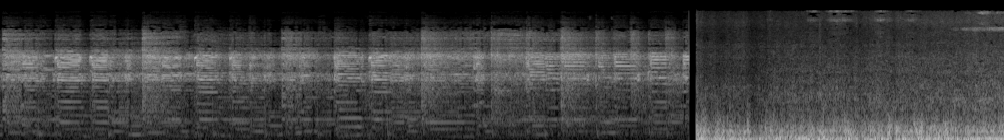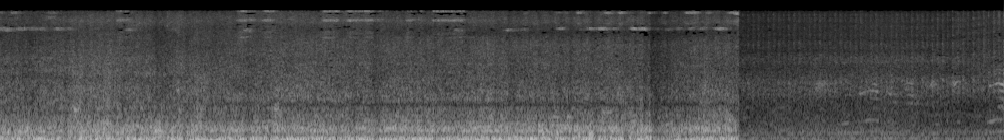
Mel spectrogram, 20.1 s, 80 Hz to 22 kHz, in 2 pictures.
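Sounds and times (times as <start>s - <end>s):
vehicle engine and road noise: 7.0s - 20.0s.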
